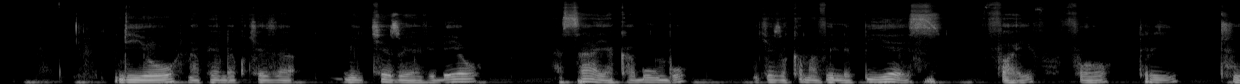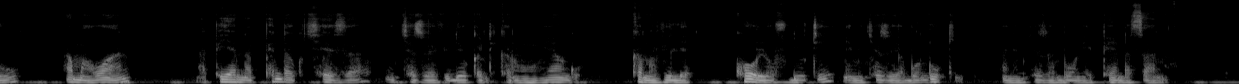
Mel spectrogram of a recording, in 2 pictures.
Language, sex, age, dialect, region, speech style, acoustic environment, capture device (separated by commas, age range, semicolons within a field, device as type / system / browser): Swahili, male, 25-34, Kenya - Mombasa, Kenya, happy, silence; nature, mobile / Linux / Chrome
